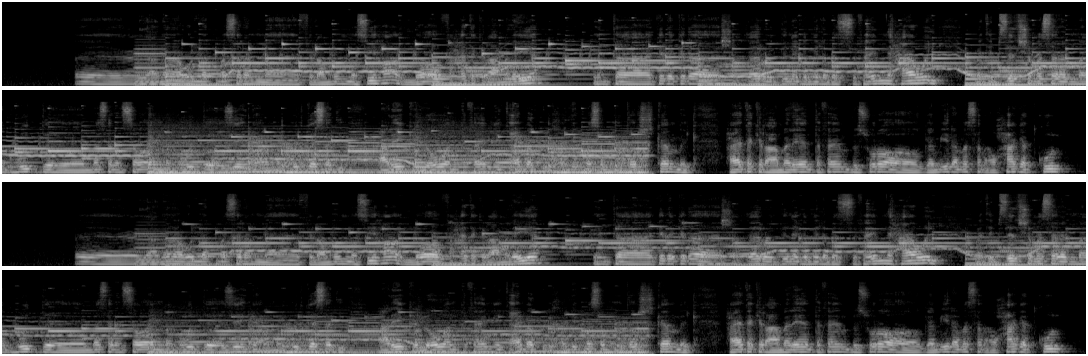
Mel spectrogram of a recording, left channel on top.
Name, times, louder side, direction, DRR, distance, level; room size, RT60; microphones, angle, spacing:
voice 1, 0.7-5.4 5.9-21.4, equal, 10° left, 0.6 m, -26 dB
sound 1, 1.3-17.3, left 4 dB, 80° left, 0.6 m, -26 dB
4.3 x 3.3 x 3.6 m
head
